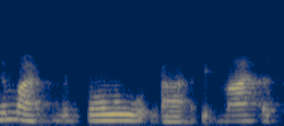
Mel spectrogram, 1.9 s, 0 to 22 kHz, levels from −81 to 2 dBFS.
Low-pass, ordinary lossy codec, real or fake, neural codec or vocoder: 3.6 kHz; Opus, 16 kbps; fake; codec, 16 kHz in and 24 kHz out, 0.9 kbps, LongCat-Audio-Codec, fine tuned four codebook decoder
